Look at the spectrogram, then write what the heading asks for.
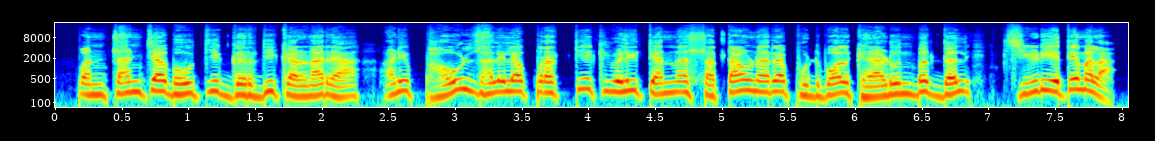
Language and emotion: Marathi, disgusted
